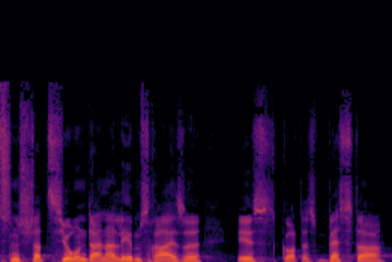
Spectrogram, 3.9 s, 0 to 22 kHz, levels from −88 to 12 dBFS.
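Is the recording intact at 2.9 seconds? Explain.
Yes, the audio at 2.9 seconds is intact, with nothing to be heard there that departs from the surrounding sound.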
